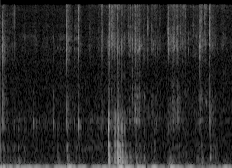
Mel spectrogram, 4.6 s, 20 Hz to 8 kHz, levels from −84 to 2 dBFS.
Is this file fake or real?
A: real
